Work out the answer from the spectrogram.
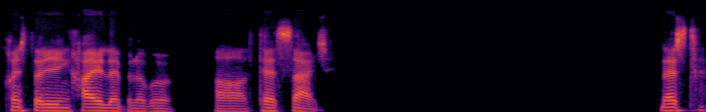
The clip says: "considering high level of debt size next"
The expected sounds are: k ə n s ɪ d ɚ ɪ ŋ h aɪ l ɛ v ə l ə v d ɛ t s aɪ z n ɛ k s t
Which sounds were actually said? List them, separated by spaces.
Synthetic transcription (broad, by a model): k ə n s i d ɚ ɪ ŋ h aɪ l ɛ b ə l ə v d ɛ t s aɪ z n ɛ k s t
